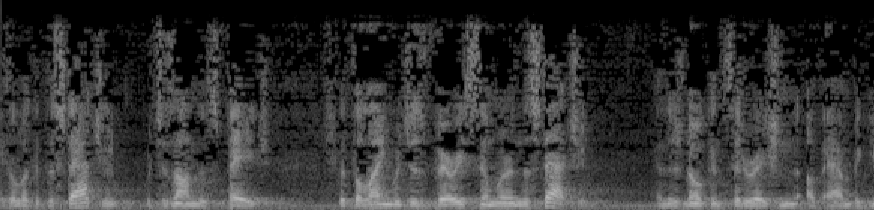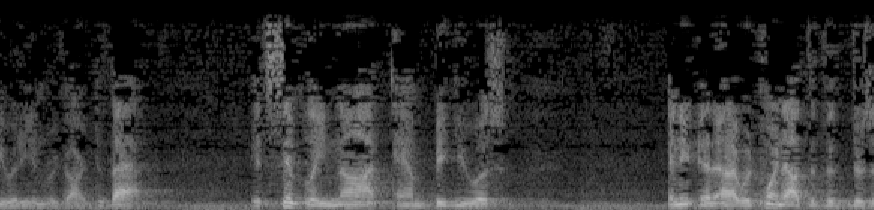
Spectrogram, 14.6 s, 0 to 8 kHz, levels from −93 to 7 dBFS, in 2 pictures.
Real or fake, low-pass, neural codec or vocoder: real; 7.2 kHz; none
